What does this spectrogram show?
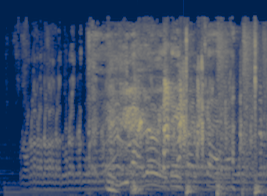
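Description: Jacuzzi water bubbling and gurgling, a steady churning burble that swells louder partway through, with wet, gargle-like pops and a faint tonal hum running underneath.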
